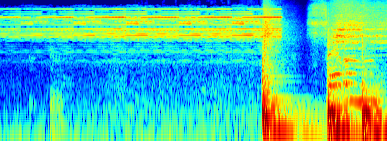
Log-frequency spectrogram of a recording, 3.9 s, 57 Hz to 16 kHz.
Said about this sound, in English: 7:38, it's time to wake. The alarm clock rings and turns my dreams to daylight.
